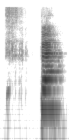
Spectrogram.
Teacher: The fatha is short, but there is hums. There is flow of breath before this fatha. So give hums more time than fatha.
